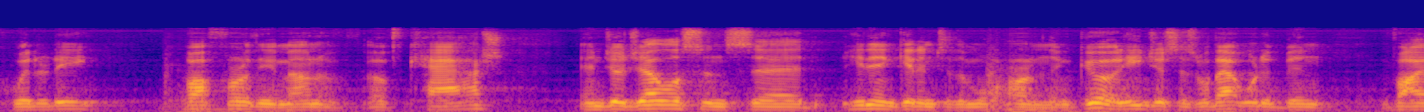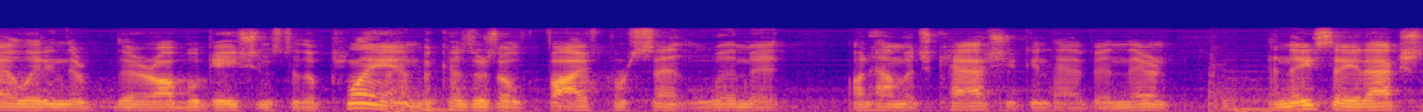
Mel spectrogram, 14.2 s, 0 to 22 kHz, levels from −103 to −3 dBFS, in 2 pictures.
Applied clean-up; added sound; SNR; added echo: neural separator model SepFormer DNS4.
